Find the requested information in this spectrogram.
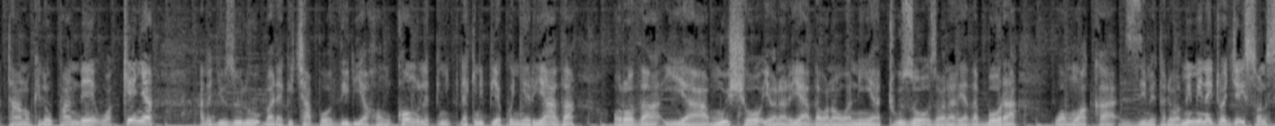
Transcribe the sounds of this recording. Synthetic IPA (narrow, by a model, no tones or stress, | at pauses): tanɔkilaupandɛwakɛɲaamɛʄiuzuluɓaːɗajakit͡ʃapɔðiɗijahɔŋkɔŋllakinipiakwɛɲɛɾiaða | ɔɾɔðajamwiʃɔjawanaɾiaðawanaɔwaniatuzɔzawanaɾiaðaɓɔɾa | wamwakʰazimɛtɔlɛwamiminaitwad͡ʒɛjsɔn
